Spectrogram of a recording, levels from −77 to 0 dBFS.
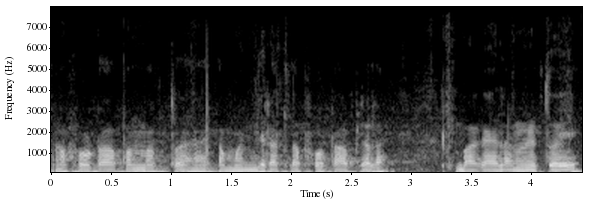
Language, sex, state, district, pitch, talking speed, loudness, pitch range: Marathi, male, Maharashtra, Aurangabad, 110 Hz, 150 wpm, -16 LUFS, 105-115 Hz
